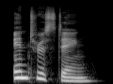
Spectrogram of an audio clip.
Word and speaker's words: interesting: The vowel immediately after a stressed syllable is sometimes not pronounced. – Average. – Different. – Separate. – Comfortable. – Interesting.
